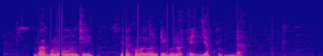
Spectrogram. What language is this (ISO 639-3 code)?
lug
